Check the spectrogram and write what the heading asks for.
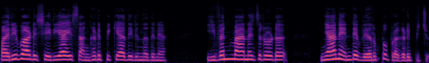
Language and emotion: Malayalam, disgusted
